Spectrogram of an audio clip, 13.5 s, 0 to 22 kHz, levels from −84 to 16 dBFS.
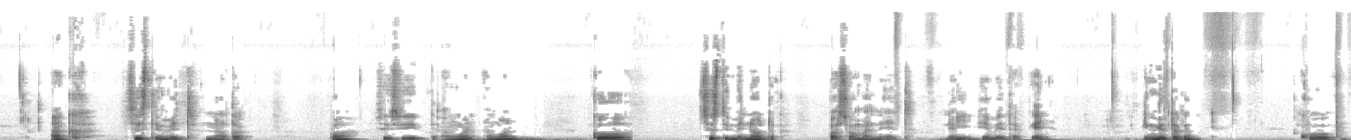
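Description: Compressed frames are skipped at 3.36, 6.31–6.33, 7.72–7.74, 9.56 and 11.99 s. Each jump drops a few 23.2 ms frames, about 70 to 150 ms of speech.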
